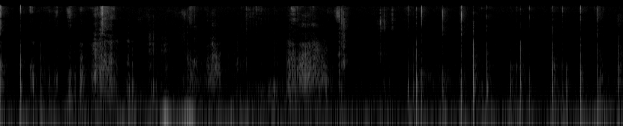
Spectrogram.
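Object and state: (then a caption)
Seed pod covered journal. Fingertips and nails tap and scratch the ridged, dried seed pod cover of a small, solid journal. Quick, dry clicking taps come in irregular runs, and two longer rough, crunchy scratching bursts sweep across the textured surface. Each tap stops almost at once, with no ring.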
